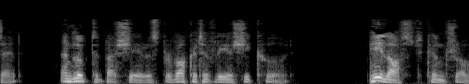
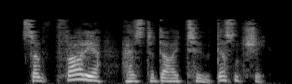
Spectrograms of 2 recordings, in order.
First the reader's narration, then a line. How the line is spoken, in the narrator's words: she stammered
